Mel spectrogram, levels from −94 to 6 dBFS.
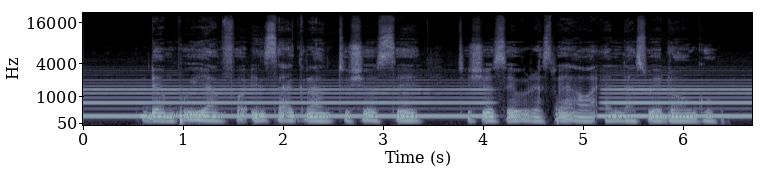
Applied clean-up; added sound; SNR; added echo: none; Wind instrument, woodwind instrument; 0 dB; none.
